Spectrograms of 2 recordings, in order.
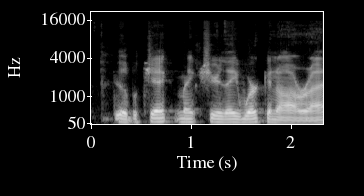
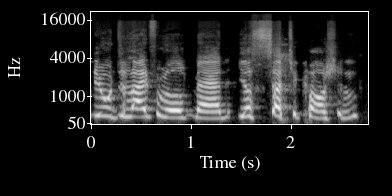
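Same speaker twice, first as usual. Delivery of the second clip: much higher and louder, hammed-up fawning cry; mock gushing flattery; 5 dB louder, slower than usual. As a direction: overplay being fooled, sarcastic delight. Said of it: "what am I supposed to say?".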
